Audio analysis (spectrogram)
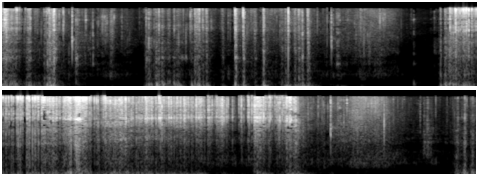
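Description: A solid white bar of soap held in the hand is scraped with a small black abrasive blade tool, shaving off crumbly white flakes. Short crunchy, tearing scrapes come in bursts, with a long bright, hissy scrape in the middle over a low, dull body.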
